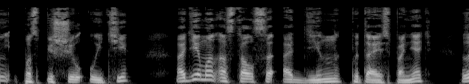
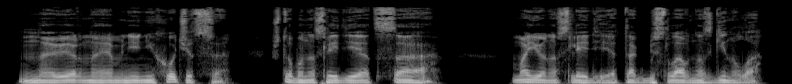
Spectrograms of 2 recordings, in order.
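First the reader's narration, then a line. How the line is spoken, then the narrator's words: Resentful summing up, sighing. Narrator (Russian): подытожил парень, чувствуя обиду за род, и, вздохнув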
